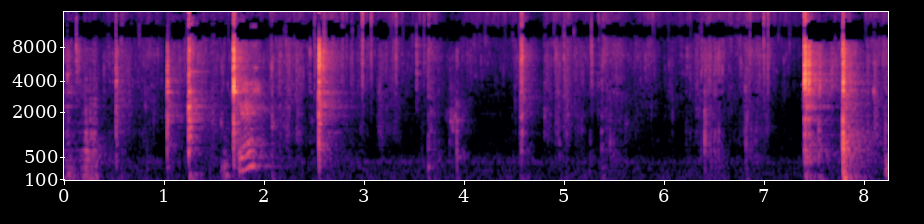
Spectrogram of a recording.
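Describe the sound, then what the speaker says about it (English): Indonesian stir-fried noodles with sweet soy sauce get tossed in a pan on a switched-off stove, giving irregular scraping and clattering utensil strokes with soft sizzle between them, close by, with a brief word spoken. "All right, so now we're going to mix"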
